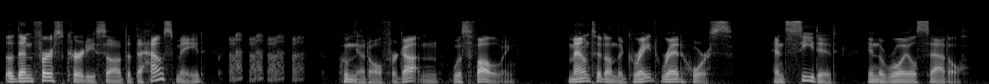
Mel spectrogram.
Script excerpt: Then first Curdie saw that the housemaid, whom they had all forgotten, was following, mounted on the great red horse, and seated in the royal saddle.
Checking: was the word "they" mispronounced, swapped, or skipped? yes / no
yes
